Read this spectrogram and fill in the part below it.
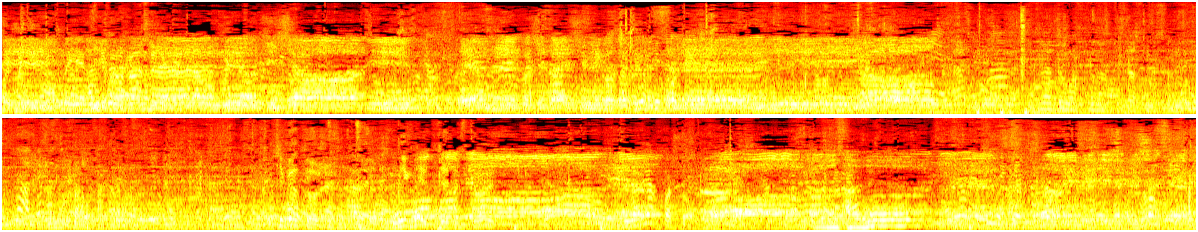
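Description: A dense crowd of men and women chatters and shouts close by, outdoors.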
